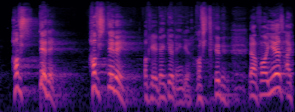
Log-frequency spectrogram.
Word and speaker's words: Hofstede: I want to pronounce it correctly. It's a Dutch social psychologist, right? Yeah. Hofstede. Hofstede. Okay, thank you. Hofstede. Now, for years, I call it Hofstede, which is like wrong.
